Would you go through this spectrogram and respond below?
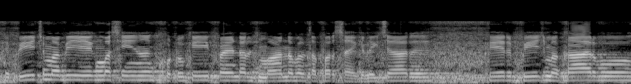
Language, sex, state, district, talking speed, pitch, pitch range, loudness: Garhwali, male, Uttarakhand, Tehri Garhwal, 170 wpm, 185 Hz, 170-195 Hz, -18 LUFS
